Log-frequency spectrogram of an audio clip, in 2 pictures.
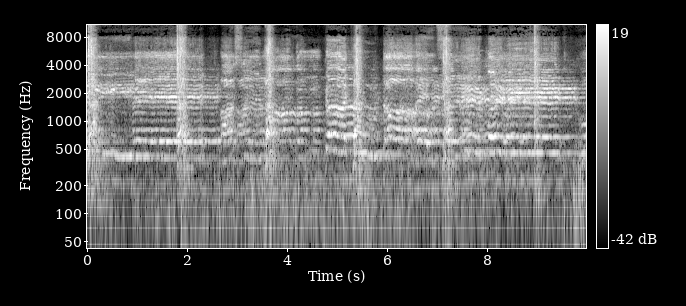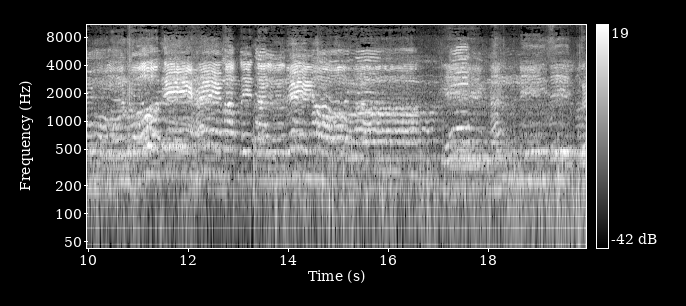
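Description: A group of men chanting a nauha, a Shia Muharram lament, in unison through a microphone, with long held, wavering notes. Sharp chest-beating slaps of matam land about every two seconds, mostly in the first half.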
